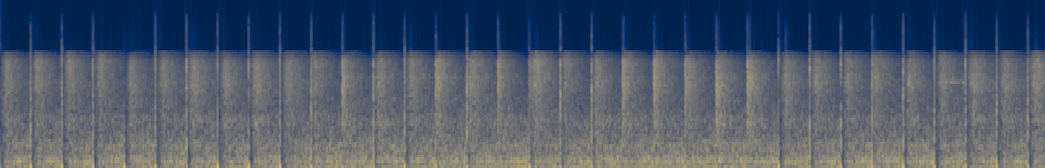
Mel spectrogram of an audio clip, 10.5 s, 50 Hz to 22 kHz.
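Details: Q-switched Nd:YAG tattoo removal laser machine in use: regular sharp snapping pulses at about 194 per minute over a loud steady machine hiss.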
